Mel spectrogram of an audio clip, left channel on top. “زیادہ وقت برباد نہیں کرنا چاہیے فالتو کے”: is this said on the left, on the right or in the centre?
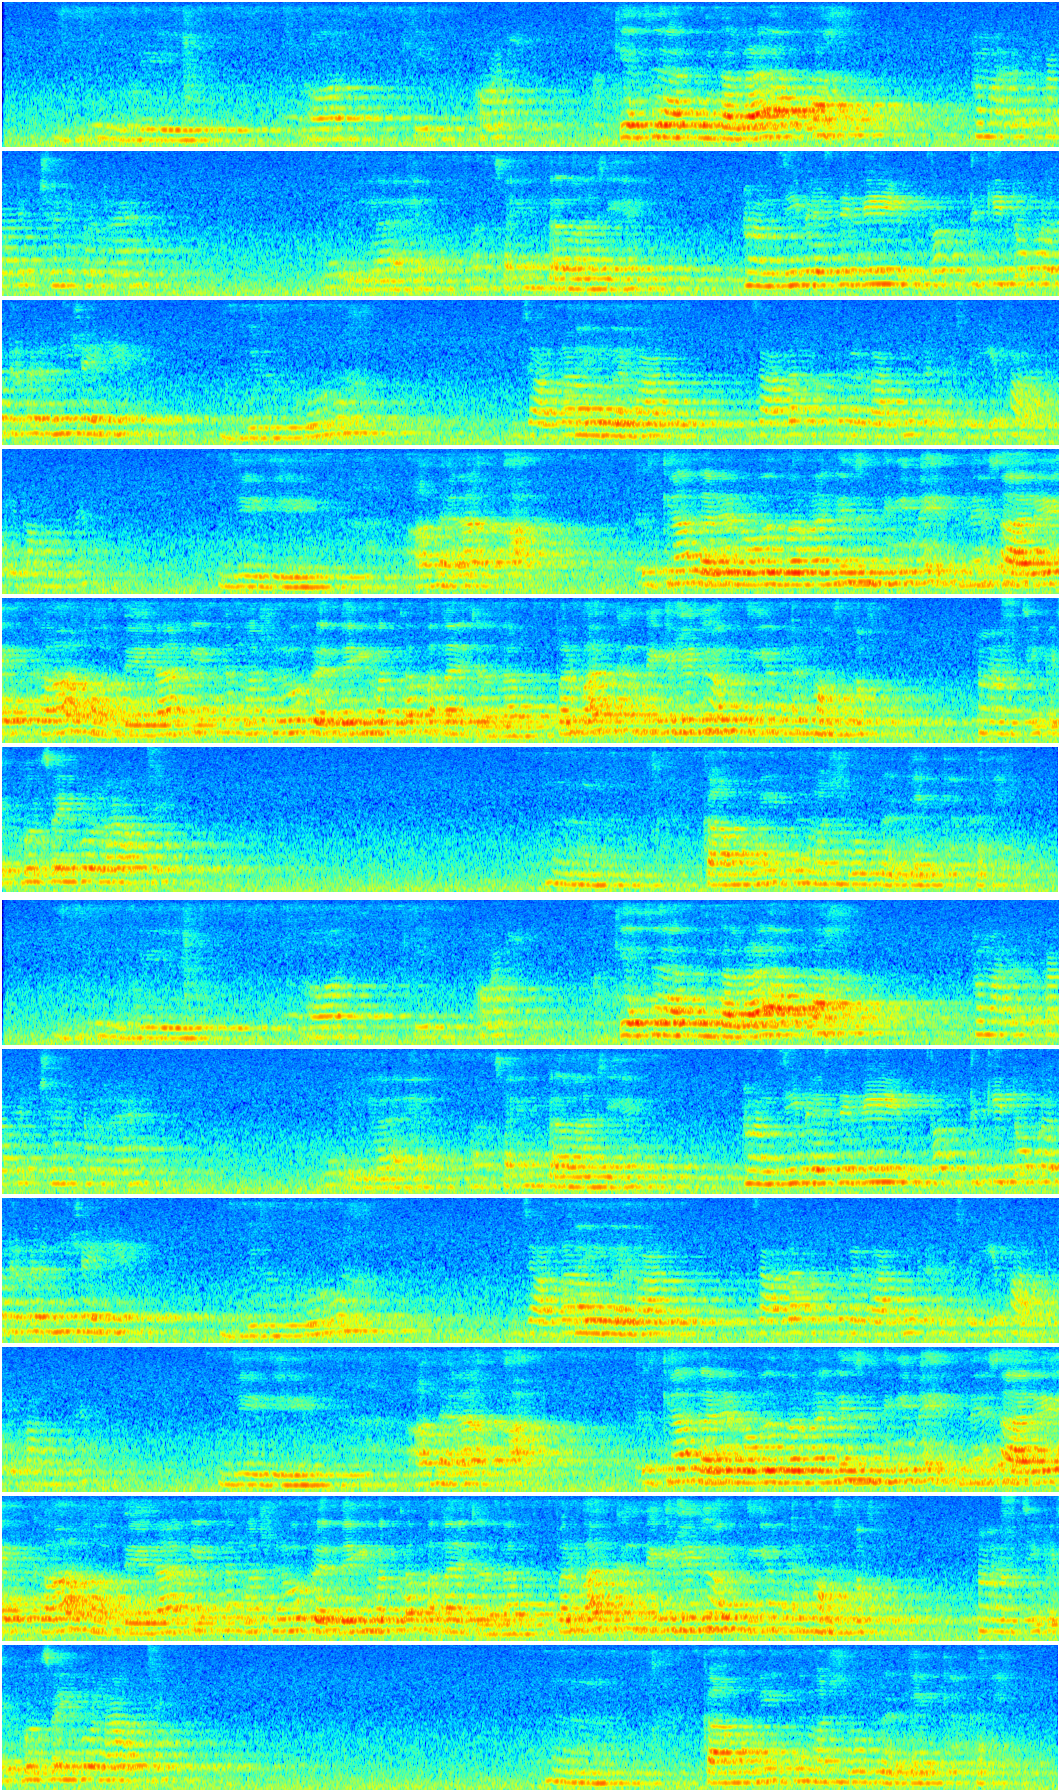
Right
